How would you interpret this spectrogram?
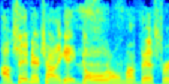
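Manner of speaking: annoyed rant. Real, not acted. Ranting against playing search.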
